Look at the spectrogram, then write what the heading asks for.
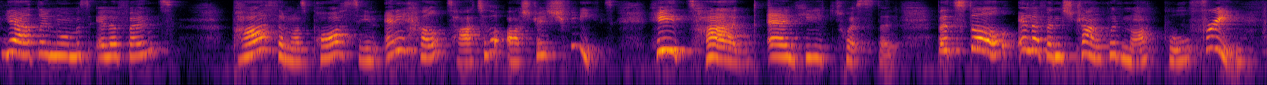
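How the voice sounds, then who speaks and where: A woman reads to young children as a nursery teacher. Her voice is high and very expressive, taking its time over each phrase, in an echoey room. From South Africa. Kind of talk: reading a children's story aloud.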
